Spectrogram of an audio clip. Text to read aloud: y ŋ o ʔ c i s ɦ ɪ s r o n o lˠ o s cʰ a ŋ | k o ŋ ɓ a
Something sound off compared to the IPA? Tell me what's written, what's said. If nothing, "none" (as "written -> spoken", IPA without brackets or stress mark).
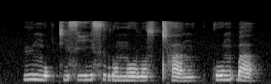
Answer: ɪ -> i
